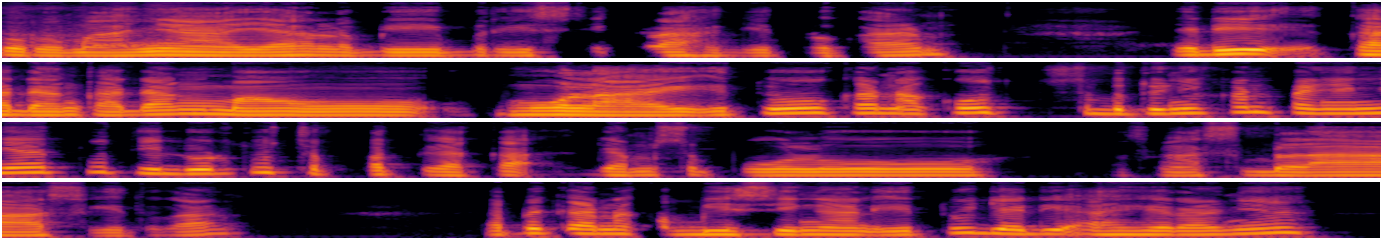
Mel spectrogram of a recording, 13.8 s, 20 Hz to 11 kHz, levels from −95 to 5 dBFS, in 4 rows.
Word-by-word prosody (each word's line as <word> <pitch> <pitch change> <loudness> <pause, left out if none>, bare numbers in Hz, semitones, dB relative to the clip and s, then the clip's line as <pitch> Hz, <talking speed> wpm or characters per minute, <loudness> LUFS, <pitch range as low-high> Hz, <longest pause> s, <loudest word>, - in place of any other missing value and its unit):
tuh 155 -3 +1
rumahnya, 145 +2 +2
ya, 145 +2 +2
lebih 140 -1 -2
berisik 140 -2 -9
lah, 145 -2 -2
gitu 130 -1 -10
kan. 150 +7 -4 0.6
Jadi, 195 +5 +6
kadang-kadang 170 +3 +1
mau 155 -3 +2 0.2
mulai 155 -3 +4
itu, 230 +9 +4
kan 240 0 +1
aku 250 +5 +1
sebetulnya 210 +2 0
kan, 280 0 -1
pengennya 245 +2 +1
tuh 285 0 -8
tidur 210 -4 +1
cepat 260 -9 -6
ya, 150 -2 -3
Kak. 160 +3 -6
Jam 155 -1 -3
10:00, 150 0 0 0.4
10:30, 145 +1 -2
gitu 130 +1 -13
kan. 165 +8 -7 0.6
Tapi 235 - +1
karena 210 -2 +1
kebisingan 180 -1 0
itu, 170 +10 -3
jadi 200 -6 +1
akhirannya, 175 +9 0
165 Hz, 150 wpm, -22 LUFS, 150-210 Hz, 0.6 s, Jadi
